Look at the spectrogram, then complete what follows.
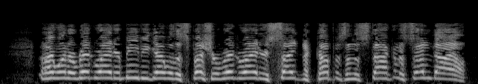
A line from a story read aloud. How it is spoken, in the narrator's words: I shouted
